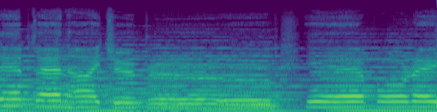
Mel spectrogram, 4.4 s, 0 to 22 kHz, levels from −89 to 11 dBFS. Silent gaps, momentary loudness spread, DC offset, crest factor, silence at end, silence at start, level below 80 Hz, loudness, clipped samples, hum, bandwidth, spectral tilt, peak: none; 5 LU; under 0.1%; 14 dB; 0 s; 0 s; -28 dBFS; -17 LUFS; under 0.1%; none; 13 kHz; -7.5 dB/octave; -2 dBFS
